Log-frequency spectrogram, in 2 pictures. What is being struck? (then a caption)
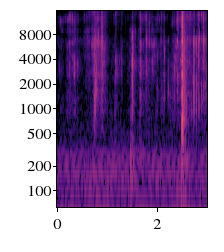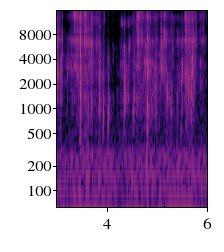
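Plastic bubble wrap. A clear strip of air-filled plastic bubble wrap lies on a wooden table while fingertips and nails twist and squeeze it, popping the bubbles. Bright, dense crinkling runs throughout, broken by sharp crunchy pops, with one especially loud snap near the middle.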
